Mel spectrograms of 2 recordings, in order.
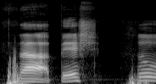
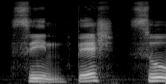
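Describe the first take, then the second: First: সা and সু with a soft th sound; careful th-like সা, then সু. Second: সিন and সু with a clear hissed s; crisp s in সিন and সু; plain s. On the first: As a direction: say সা পেশ সু with a lisped th, not a hiss. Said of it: "বলতে হবে". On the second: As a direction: say সিন পেশ সু with an ordinary s, no th. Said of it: "এরকমভাবে বলা যাবে না". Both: Shown as a demonstration.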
